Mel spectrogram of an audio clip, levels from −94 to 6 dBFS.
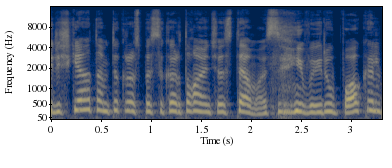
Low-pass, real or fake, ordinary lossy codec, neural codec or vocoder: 14.4 kHz; fake; AAC, 96 kbps; vocoder, 48 kHz, 128 mel bands, Vocos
